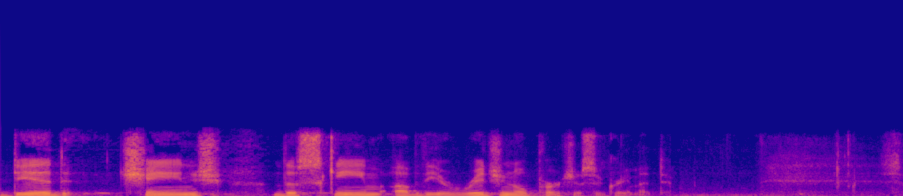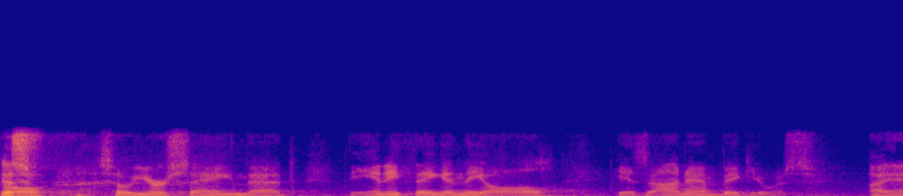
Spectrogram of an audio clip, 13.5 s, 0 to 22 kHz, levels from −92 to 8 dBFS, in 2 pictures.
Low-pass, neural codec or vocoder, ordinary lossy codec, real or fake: 7.2 kHz; none; Opus, 24 kbps; real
